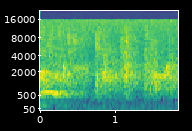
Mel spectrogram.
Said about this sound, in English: Let's give our young adults another hand clap, please.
